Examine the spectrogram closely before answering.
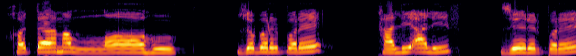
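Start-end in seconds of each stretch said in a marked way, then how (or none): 0.1-1.6 খতামাল্লাহু said slowly with a clear final হু; slow tajweed demo. Shown as a demonstration. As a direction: draw out খতামাল্লাহু, ending on হু. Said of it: "হা পেশ হু". (ধীরে খতামাল্লাহু, শেষে হু স্পষ্ট)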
